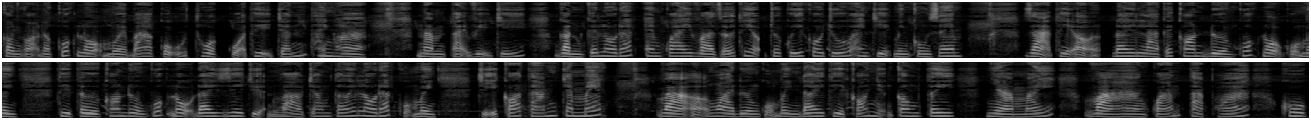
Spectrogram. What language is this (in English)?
Vietnamese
